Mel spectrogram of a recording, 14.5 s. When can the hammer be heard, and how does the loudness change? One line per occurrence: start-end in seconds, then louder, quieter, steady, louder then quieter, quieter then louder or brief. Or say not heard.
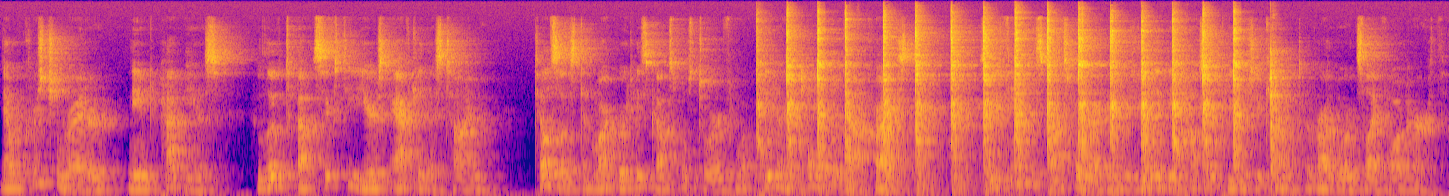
7.5-12.8 steady.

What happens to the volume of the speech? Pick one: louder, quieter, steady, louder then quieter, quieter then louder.
steady.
